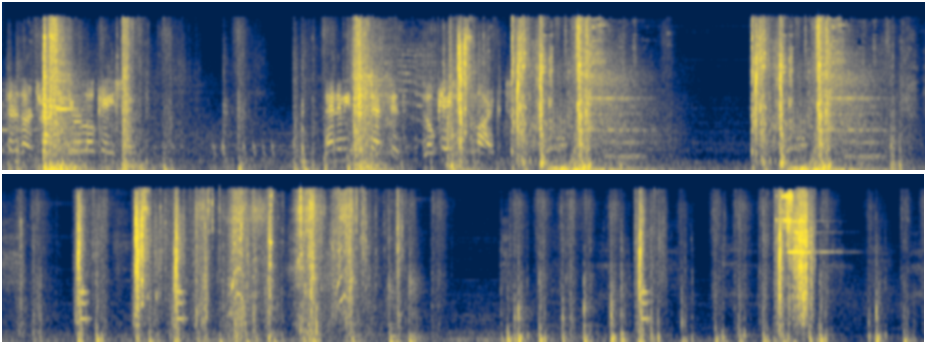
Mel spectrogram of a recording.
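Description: Footsteps thud quickly across hard floors.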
